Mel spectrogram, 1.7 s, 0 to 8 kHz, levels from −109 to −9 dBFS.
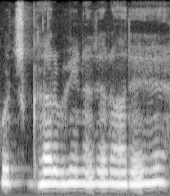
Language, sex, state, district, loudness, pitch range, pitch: Hindi, female, Jharkhand, Ranchi, -13 LUFS, 185-205 Hz, 190 Hz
